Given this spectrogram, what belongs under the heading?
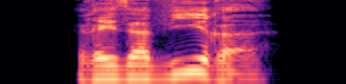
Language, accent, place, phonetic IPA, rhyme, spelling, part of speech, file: German, Germany, Berlin, [ʁezɛʁˈviːʁə], -iːʁə, reserviere, verb, De-reserviere.ogg
- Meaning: inflection of reservieren: 1. first-person singular present 2. first/third-person singular subjunctive I 3. singular imperative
